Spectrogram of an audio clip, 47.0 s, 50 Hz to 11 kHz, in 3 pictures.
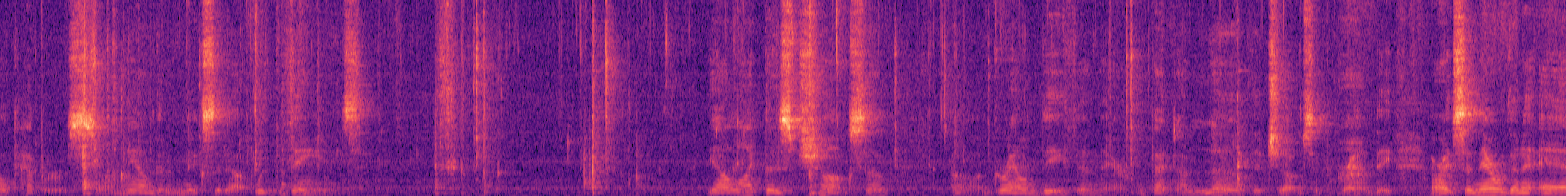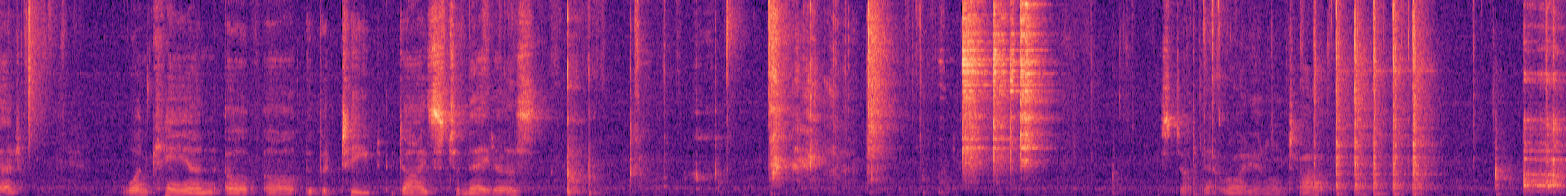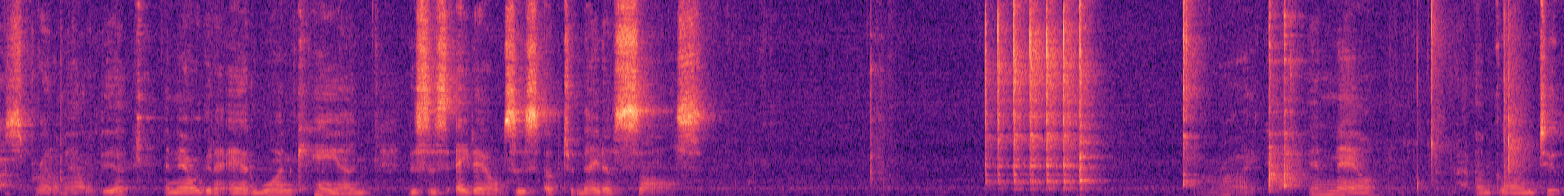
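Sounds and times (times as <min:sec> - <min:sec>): spatula stirring wet food: 0:00.8 - 0:11.8
kitchenware clattering and scraping: 0:30.9 - 0:31.5
spatula scraping and knocking pot: 0:41.2 - 0:42.3.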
